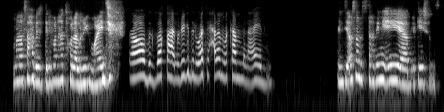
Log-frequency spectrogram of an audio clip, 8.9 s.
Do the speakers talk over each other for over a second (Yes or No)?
No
